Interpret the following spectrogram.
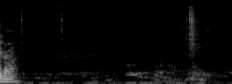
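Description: Plastic transforming toy handled in the hands: faint rubbing, then one short, sharp plastic click near the end.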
